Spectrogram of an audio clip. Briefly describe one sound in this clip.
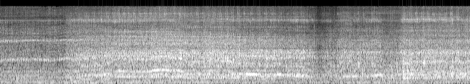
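Plastic tyres grind and crunch over loose gravel.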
